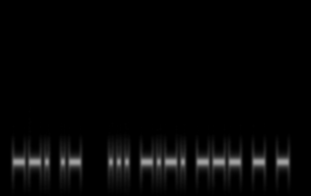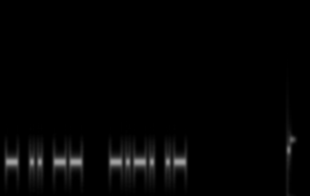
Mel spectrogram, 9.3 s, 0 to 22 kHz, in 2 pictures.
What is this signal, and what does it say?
Morse code, heard as a keyed tone, about 20 wpm, 700 Hz. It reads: GA SCOTT TIM CA
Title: K1USN SST QSO Practice - 20wpm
